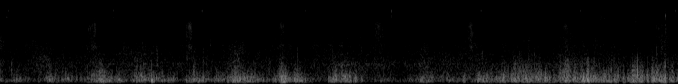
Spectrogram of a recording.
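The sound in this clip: Wind buffets a microphone outdoors, producing faint, low rumbling gusts that swell and ease irregularly, with soft bumping pulses scattered throughout and no voices.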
